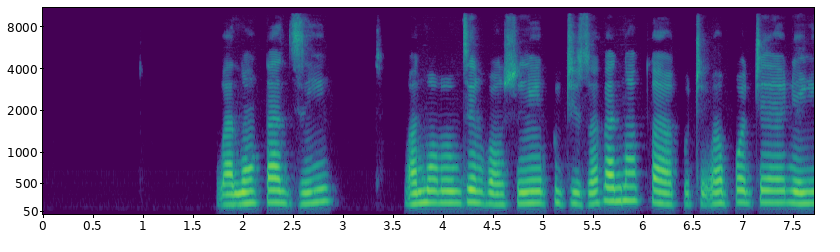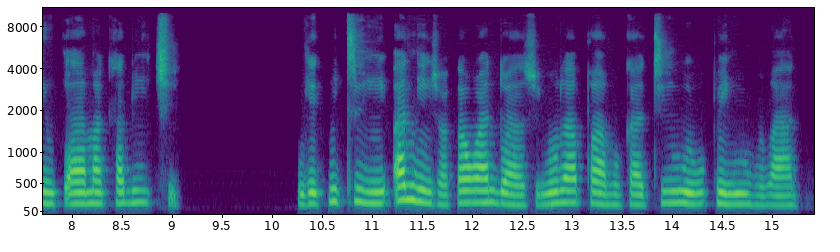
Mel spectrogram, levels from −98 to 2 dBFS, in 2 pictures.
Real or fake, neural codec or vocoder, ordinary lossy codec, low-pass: fake; autoencoder, 22.05 kHz, a latent of 192 numbers a frame, VITS, trained on one speaker; MP3, 96 kbps; 9.9 kHz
